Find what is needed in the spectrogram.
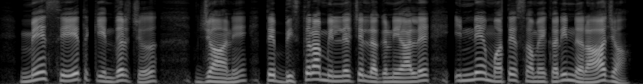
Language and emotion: Dogri, angry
